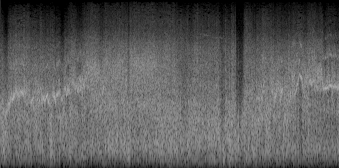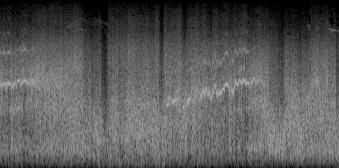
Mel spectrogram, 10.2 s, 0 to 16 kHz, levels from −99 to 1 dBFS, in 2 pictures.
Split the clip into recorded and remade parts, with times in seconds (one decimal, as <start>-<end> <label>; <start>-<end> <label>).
0.0-10.2 recorded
